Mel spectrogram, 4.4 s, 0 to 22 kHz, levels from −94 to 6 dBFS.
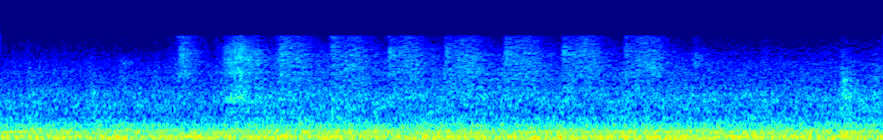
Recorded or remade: recorded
